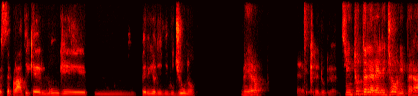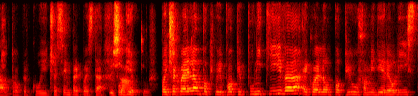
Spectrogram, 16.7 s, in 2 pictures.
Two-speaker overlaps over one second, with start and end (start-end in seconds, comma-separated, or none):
10.5-12.2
